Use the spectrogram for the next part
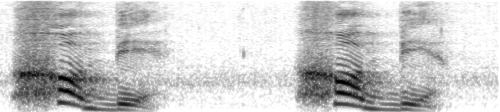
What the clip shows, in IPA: ho'bbee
